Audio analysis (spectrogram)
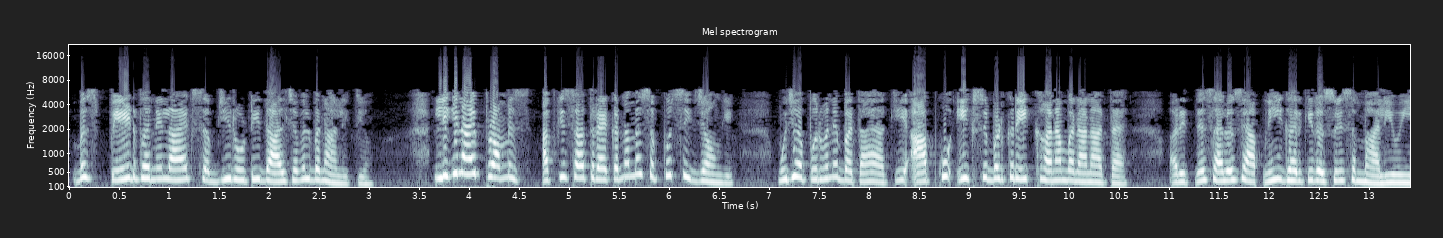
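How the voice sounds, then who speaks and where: A woman's voice: sits high, dry recording, close to an everyday voice. A woman playing a polite, earnest young bride-to-be in a family audio drama, with slightly dull sound. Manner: respectful, earnest. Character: polite, earnest young bride-to-be meeting her sisters-in-law.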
